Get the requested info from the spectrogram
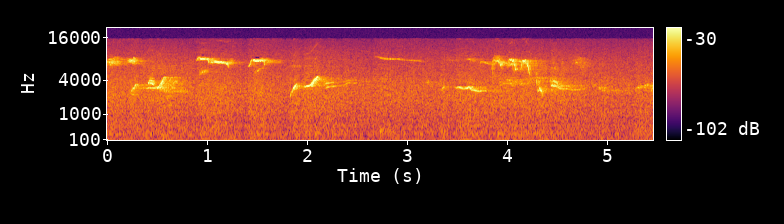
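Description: Near silence, with several faint, short, high-pitched bird chirps.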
